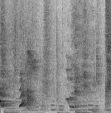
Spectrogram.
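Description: Two short dog-like yelps, each falling sharply in pitch, about half a second and a second and a half in, over background music with a steady bass line.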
